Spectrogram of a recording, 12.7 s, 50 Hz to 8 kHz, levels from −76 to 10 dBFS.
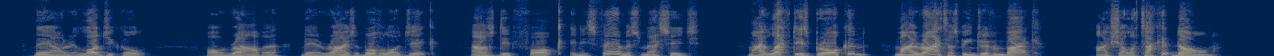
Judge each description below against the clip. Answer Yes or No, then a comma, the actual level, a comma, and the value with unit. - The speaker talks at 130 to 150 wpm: Yes, average, 145 wpm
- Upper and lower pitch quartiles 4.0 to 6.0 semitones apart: Yes, average, 5.1 semitones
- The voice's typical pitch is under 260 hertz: Yes, low, 135 Hz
